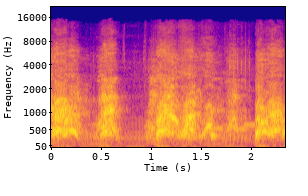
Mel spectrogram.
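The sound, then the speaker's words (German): Sled huskies bark on Andøya, north of the Arctic Circle, where a team of 21 dogs is kept. Several sharp, high-pitched barks and yelps come in quick, irregular bursts separated by brief gaps. No one talks. “wo schon 21 Hunde sehnlichst warten”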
